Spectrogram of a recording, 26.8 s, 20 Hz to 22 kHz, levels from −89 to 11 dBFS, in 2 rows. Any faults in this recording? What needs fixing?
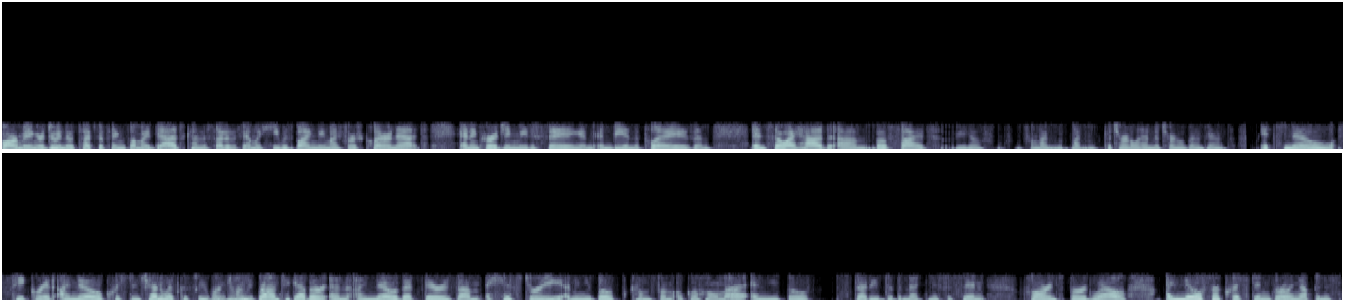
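The whole clip has gone through a G.723.1 codec, and it's pretty heavy damage. Nothing above about 3.8 kHz survives, so the speech sounds boxed-in and muffled. The codec chops audio into 30 ms frames and rebuilds the voice from a slowly updated model. That's why the voice comes out hoarse and consonants smear together, which fits its higher-rate mode of roughly 6 kbit/s. To prevent it, capture or route the speech through a wideband codec at a decent bitrate instead of legacy telephony compression.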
